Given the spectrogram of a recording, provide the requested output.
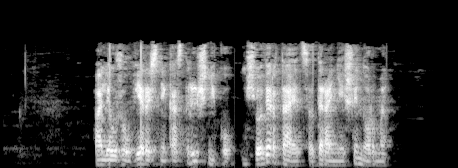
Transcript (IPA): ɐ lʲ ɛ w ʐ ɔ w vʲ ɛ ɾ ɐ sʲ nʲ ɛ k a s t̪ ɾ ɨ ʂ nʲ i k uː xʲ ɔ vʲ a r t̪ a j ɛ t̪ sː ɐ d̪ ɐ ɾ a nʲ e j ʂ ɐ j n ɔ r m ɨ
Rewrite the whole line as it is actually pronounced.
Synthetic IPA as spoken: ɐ lʲ ɛ w ʐ ɔ w vʲ ɛ ɾ ɐ sʲ nʲ ɛ k a s t̪ ɾ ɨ t͡ʂ nʲ i k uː sʲ ɔ vʲ a r t̪ a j ɛ t̪ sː ɐ d̪ ɐ ɾ a nʲ e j ʂ ɐ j n ɔ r m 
